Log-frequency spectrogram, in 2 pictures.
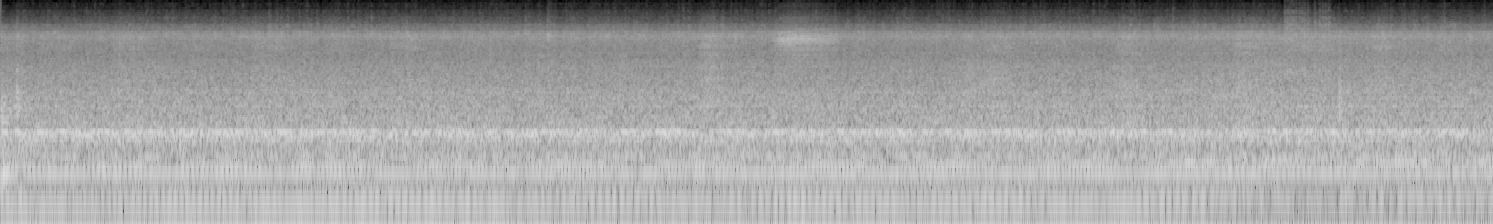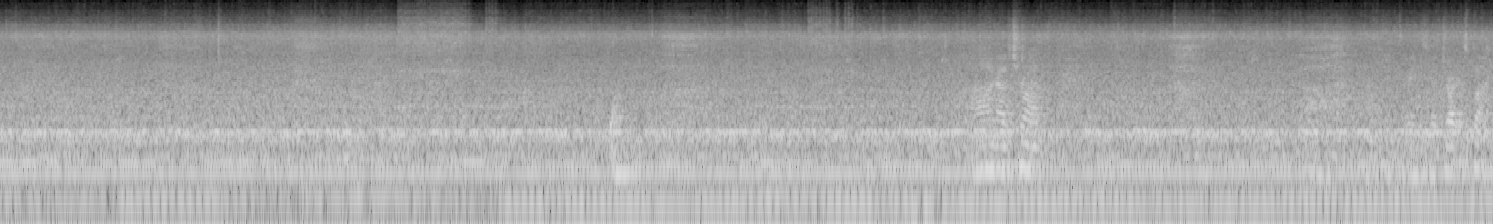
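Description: A man talks breathlessly close to a microphone.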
